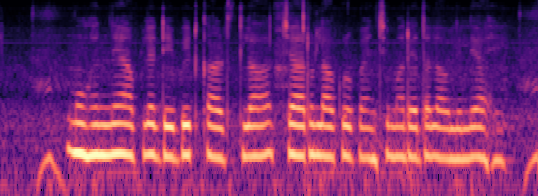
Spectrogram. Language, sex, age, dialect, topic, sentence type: Marathi, female, 18-24, Standard Marathi, banking, statement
